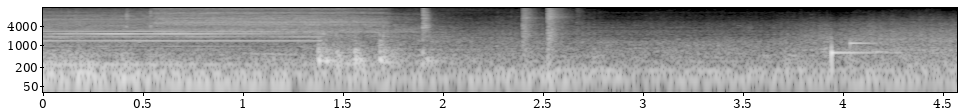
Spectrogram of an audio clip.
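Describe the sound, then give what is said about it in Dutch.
Train station ambience at Tongeren: a low, quiet rail rumble with a few faint metallic clanks and a brief high squeal near the end. No voices are present. “Ik hoorde het treinstation achter mij.”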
